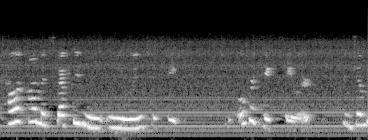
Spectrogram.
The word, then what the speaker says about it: Nguyen: Nguyen, pronounced Nguyen, is the most common name in Vietnam and the 8th most common in Sydney's new telephone book.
